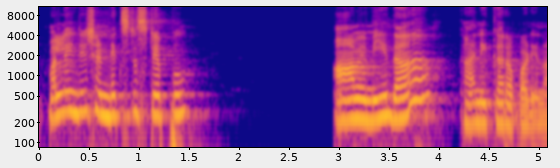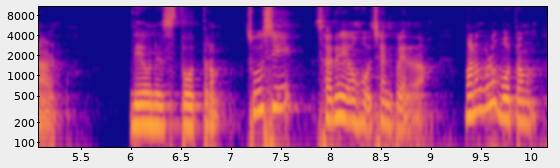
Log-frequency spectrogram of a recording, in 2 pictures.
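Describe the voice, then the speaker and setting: Fervent woman preacher, high voice. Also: creaky. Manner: call-and-response preaching, asks the crowd questions, swings between loud and soft. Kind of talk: sermon.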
